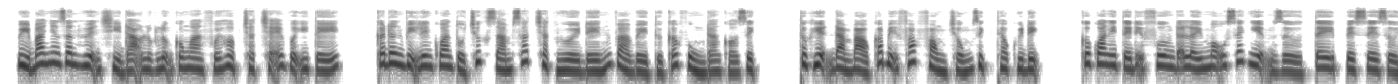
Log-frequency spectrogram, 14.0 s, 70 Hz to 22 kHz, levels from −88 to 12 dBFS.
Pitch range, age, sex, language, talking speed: 185-255 Hz, 20-39, female, Vietnamese, 270 wpm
